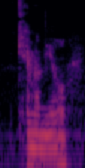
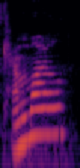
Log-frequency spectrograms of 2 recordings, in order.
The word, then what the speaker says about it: chamomile: And I've always pronounced it as chamomile. – So... – I think this... – We just looked it up. Apparently they're both right. So if you pronounce it either way, it's fine.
